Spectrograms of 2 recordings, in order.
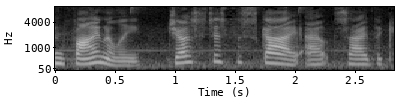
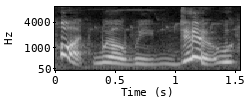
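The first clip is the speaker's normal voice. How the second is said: slow, louder mournful wail; 3 semitones higher, 9 dB louder, slower than usual. Acted. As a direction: wail it helplessly. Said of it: "wailed Cook".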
